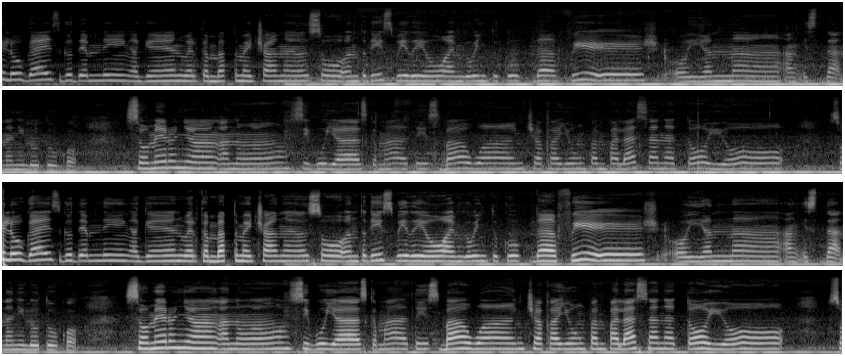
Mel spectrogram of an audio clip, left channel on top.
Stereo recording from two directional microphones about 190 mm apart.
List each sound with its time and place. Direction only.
0.0 s speech: 40° right (ahead or behind)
